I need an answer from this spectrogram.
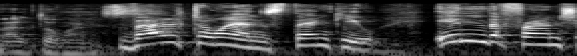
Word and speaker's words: Val Thorens: well how do you say that name adorns Val Joanne's thank you in the French Alps with some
